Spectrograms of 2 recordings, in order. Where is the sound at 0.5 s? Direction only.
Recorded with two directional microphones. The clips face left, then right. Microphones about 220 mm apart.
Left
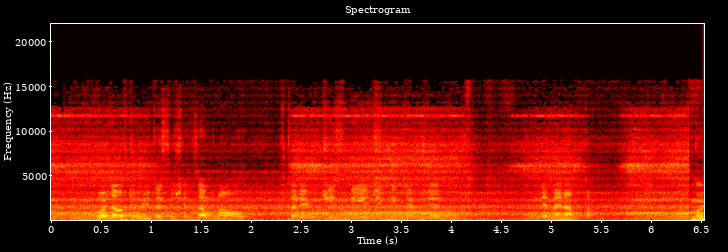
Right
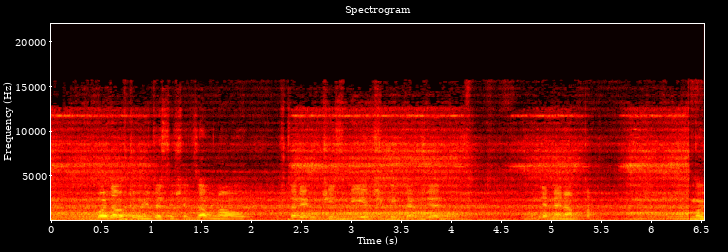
10° right (ahead or behind).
